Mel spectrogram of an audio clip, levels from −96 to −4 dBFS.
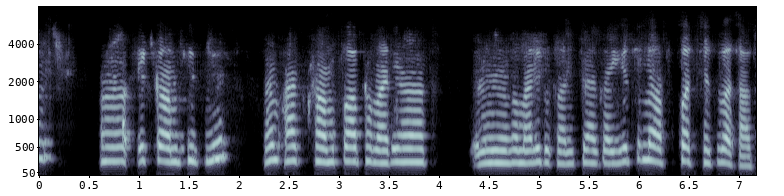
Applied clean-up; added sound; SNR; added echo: neural mask model Resemble Enhance denoiser.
